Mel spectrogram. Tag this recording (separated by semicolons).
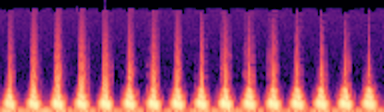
dry; analog; synth; looped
